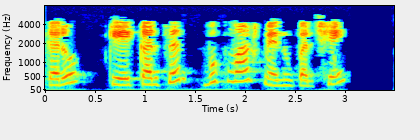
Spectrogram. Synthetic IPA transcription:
kəɾo | kekəɾsəɾbukmaksmɛnũpəɾt͡ʃʰe

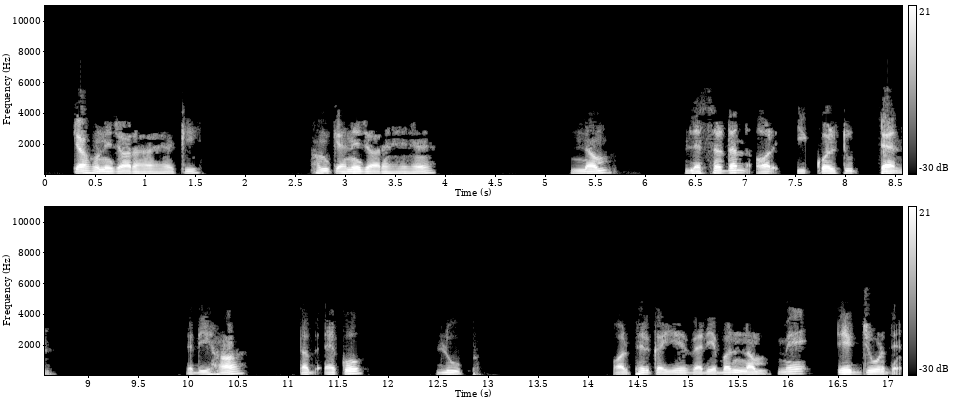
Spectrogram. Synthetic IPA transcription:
kjaːɦoːned͡ʒaːɾɐɦaɦɛki | hɐmkɛɦned͡ʒaːɾɐɦẽɦɛ̃ | nɐm | lɛːsəɾɖənɔːɾ | iːkwəlʈuʈɛn | jɐd̪iɦãː | t̪ɐbɛːko | luːp | ɔːɾpʰɪɾkɐɦieʋɛːɾijəbəlnɐmmẽ | eːk̚d͡ʒoːɽd̪ḛ̃ː

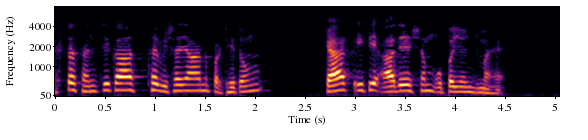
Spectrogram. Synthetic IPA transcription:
ʂʈɐsɐɲt͡ʃikaːst̪ʰɐʋiʃɐjaːnpɐʈʰit̪um | kæːʈit̪iʔaːd̪eːʃɐmupɐjuɲd͡ʒmɐɦḛ

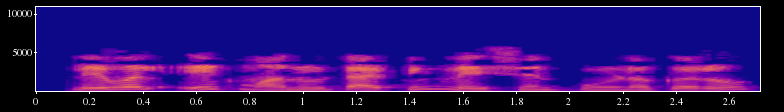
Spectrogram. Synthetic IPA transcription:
leʋəlekmanuʈajpiŋɡleɕənpuɾɳəkəɾo

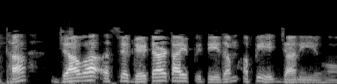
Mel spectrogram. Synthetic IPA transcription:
t̪ʰa | d͡ʒaːʋaːʔɐsjɐɡeːʈaːɾʈaːɪpit̪id̪ɐmɐpid͡ʒaːnijuɦõː

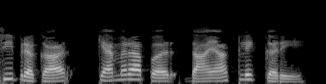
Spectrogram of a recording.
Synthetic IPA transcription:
iːpɾəkaɾ | kæməɾapəɾd̪ãjãklɪkːəɾe

